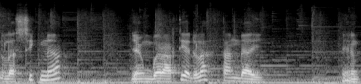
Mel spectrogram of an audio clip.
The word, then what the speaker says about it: signa: Kemudian ada huruf S di situ, ya, dengan pengucapan adalah signa, yang berarti adalah tandai.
